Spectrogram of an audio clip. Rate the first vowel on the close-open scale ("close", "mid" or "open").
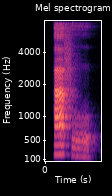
open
